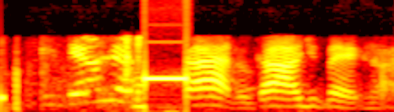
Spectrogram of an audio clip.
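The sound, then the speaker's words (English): A single short electronic telephone keypad beep, as a three-way call is dialed, sounds loudly in a brief pause between stretches of a woman talking. “So I need you to call on three ways.”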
